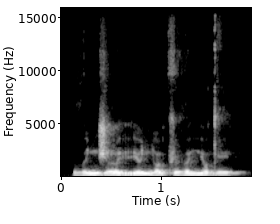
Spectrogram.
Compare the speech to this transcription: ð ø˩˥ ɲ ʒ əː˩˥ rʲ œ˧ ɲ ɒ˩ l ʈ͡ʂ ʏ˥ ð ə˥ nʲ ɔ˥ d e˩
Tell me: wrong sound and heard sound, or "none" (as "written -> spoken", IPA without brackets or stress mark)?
ø˩˥ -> ə˩˥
